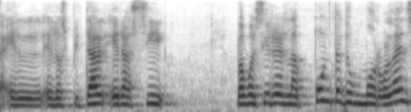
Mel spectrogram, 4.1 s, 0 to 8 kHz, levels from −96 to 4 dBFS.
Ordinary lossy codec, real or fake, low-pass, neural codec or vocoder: none; fake; none; codec, 16 kHz, 4 kbps, X-Codec, WavLM features, trained on Multilingual LibriSpeech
